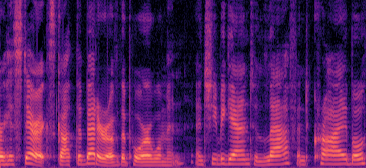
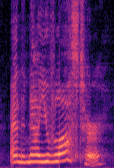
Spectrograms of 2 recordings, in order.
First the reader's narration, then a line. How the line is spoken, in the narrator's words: she cried wildly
